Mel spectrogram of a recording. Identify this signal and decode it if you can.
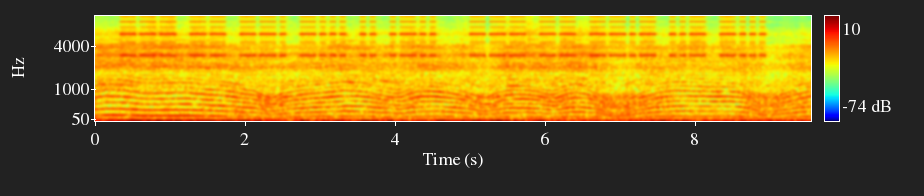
Morse code (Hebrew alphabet), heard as a high beeper, machine-sent, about 18 wpm, 3050 Hz, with street noise. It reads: המגביל המקטב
